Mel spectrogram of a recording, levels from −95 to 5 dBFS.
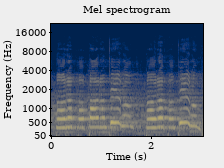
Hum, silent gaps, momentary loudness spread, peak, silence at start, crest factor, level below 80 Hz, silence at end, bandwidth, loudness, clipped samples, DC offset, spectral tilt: none; none; 5 LU; -14 dBFS; 0 s; 14 dB; -56 dBFS; 0 s; 9 kHz; -28 LUFS; under 0.1%; under 0.1%; -7 dB/octave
